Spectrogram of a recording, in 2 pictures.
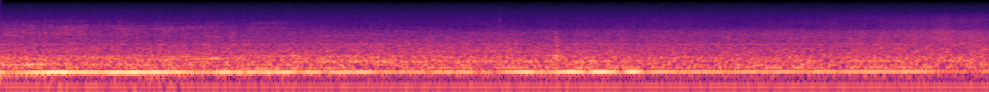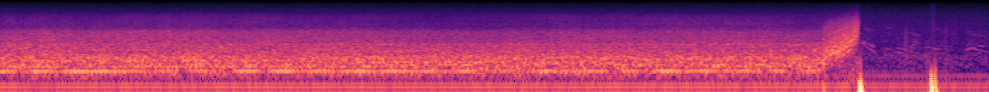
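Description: Motor launch's engine running at speed: a steady low drone with the rush of water from its bow wave and wake.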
